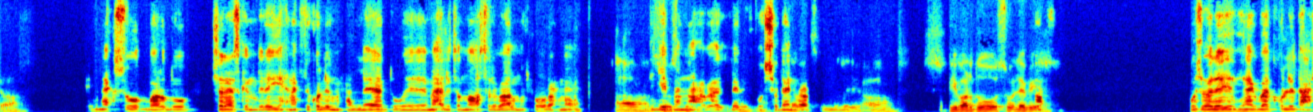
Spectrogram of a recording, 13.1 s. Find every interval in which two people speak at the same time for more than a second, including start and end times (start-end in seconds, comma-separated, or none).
6.5-8.1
